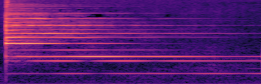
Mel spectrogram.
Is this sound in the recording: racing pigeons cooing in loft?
no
